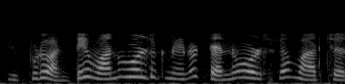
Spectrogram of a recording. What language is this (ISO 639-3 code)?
tel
